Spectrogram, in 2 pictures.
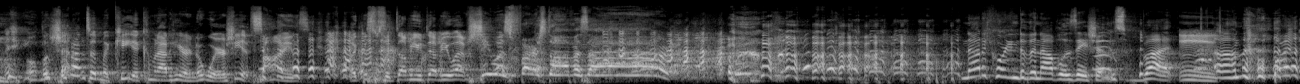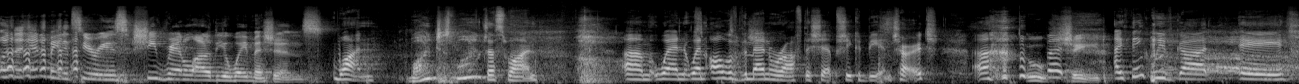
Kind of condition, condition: setting, live audience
